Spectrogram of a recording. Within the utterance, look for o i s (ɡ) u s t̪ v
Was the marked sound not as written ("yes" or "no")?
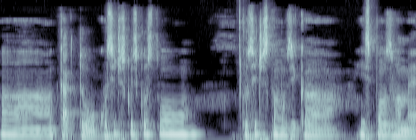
yes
